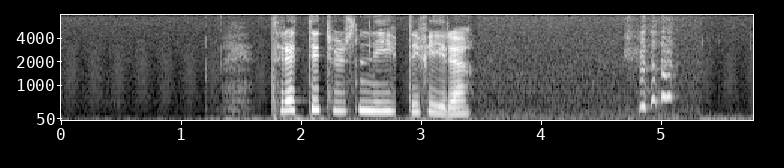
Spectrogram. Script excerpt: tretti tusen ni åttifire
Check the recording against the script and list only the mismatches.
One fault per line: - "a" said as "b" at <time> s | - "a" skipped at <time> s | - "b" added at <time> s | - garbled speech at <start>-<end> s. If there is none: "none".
none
